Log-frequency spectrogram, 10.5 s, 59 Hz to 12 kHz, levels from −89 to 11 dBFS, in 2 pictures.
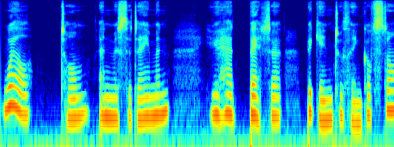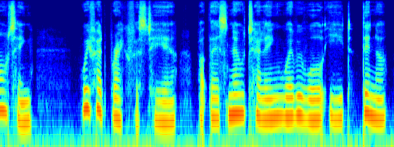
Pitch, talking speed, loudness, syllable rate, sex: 180 Hz, 150 wpm, -20 LUFS, 4.7 syllables/s, female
